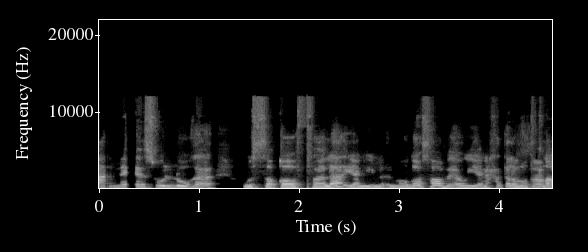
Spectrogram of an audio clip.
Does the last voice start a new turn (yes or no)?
yes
